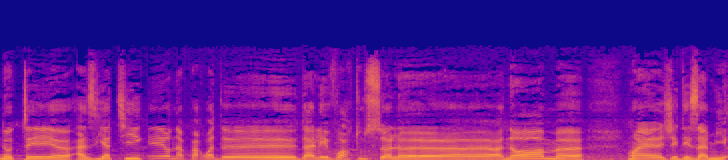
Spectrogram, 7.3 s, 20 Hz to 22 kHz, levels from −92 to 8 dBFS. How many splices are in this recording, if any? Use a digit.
1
